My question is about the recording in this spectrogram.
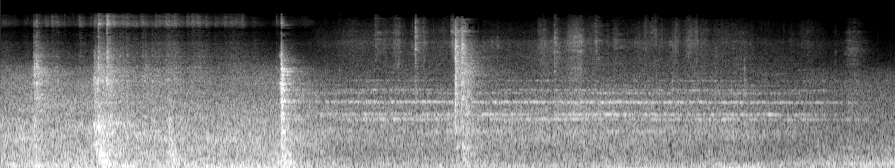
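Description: Metal scaffolding clanking as someone climbs it: three sharp knocks of hands or shoes on the poles, the first about a second in, over a steady low rumble. A faint steady whine comes in after about three seconds.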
